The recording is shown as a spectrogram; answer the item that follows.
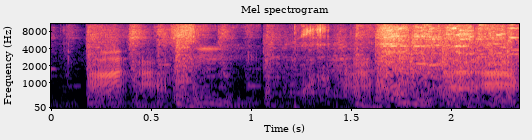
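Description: A glass-shattering sound effect plays on a radio show: a few bursts of breaking glass with bright, tinkling fragments, growing louder and denser toward the end.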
